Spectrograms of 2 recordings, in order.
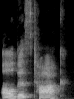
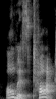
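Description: First: Said in the usual way. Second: High, angry outburst; shouted, pitched up. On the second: Acted. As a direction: snap at the whole meeting. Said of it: "shouted Ralph".

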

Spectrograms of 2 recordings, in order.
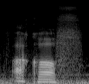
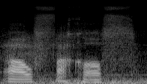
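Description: First: Said in the usual way. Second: Slow, stretched exasperated curse; drawn-out groan. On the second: Real, not acted. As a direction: drag the words out in despair. Two zombies chase him.

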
